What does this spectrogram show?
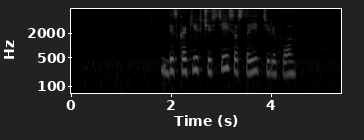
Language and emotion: Russian, neutral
